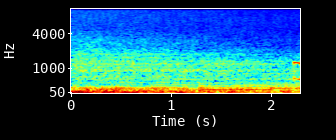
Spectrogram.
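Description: Synthesized intro sound effect: a deep, steady rumble with a hiss of noise over it and a low held hum, part of an electronic intro track.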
